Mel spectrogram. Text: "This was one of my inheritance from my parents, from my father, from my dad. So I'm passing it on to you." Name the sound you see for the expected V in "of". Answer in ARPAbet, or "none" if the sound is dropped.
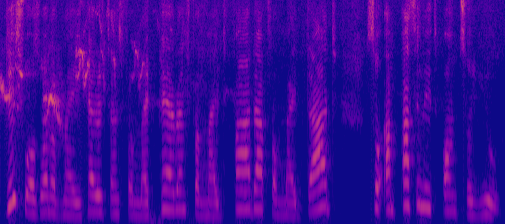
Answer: V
